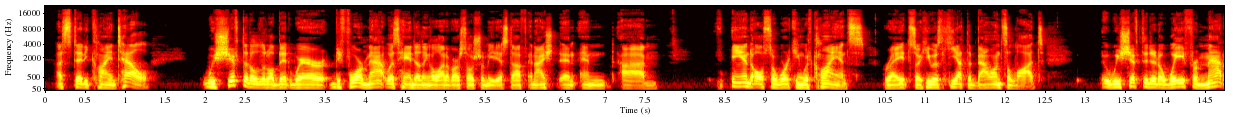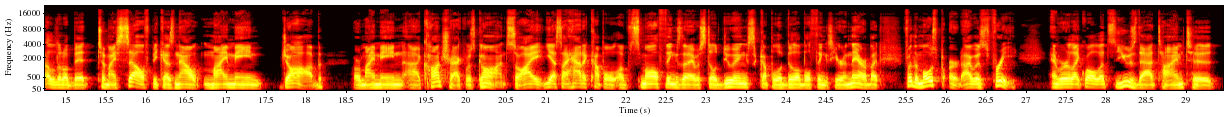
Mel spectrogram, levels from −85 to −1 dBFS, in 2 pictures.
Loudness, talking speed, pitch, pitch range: -18 LUFS, 215 wpm, 100 Hz, 95-110 Hz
